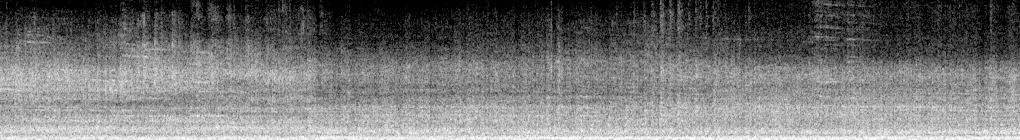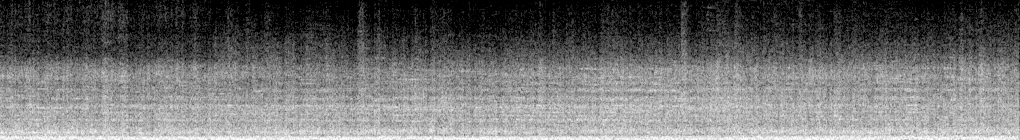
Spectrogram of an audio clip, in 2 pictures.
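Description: A train passing close by: a loud, steady rumble of wheels running on the rails that holds unbroken throughout.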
